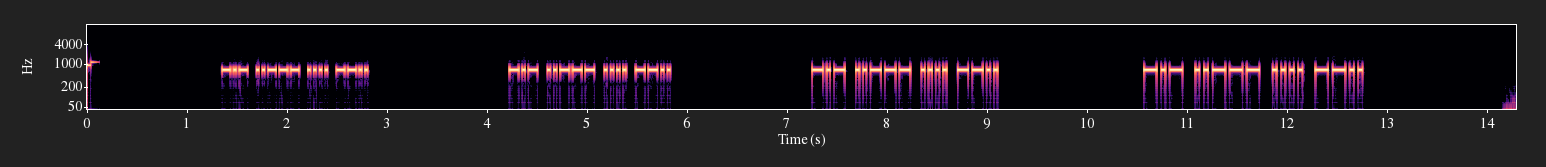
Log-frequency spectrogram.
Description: Morse code, heard as a keyed tone, about 32 wpm, 700 Hz. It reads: K2HZ K2HZ K2HZ K2HZ
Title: Speed Racing - USA 1x2 Call Signs 28wpm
